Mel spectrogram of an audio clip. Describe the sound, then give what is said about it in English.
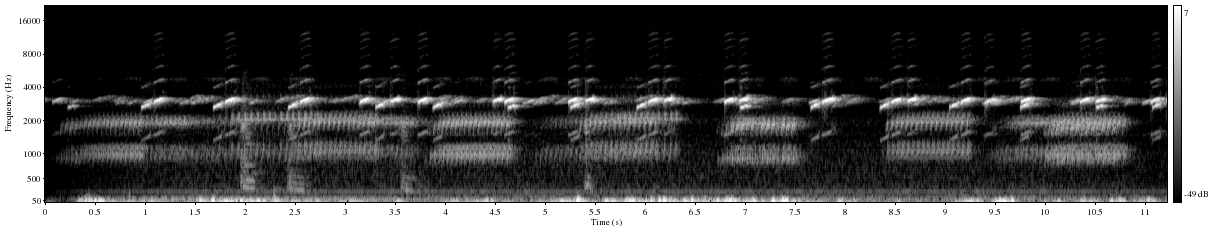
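Frogs croak in a large, flat, seasonally wet area in Tazewell County, Virginia, in spring: many loud, raspy calls arrive in repeated bursts over a steady low hum, with no voices. “Along U.S. Business Route 19 in Tazewell County lies a large, flat, seasonally wet area that attracts lots of loud amphibians in spring”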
